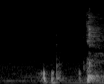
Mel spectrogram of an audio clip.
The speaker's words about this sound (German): Entschuldigung, ich habe einen Hustenanfall. Mann, Krankheitsanfall. Gesundheit.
